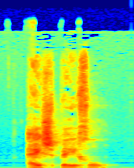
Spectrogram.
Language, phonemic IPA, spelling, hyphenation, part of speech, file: Dutch, /ˈɛi̯sˌpeː.ɣəl/, ijspegel, ijs‧pe‧gel, noun, Nl-ijspegel.ogg
- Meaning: an icicle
